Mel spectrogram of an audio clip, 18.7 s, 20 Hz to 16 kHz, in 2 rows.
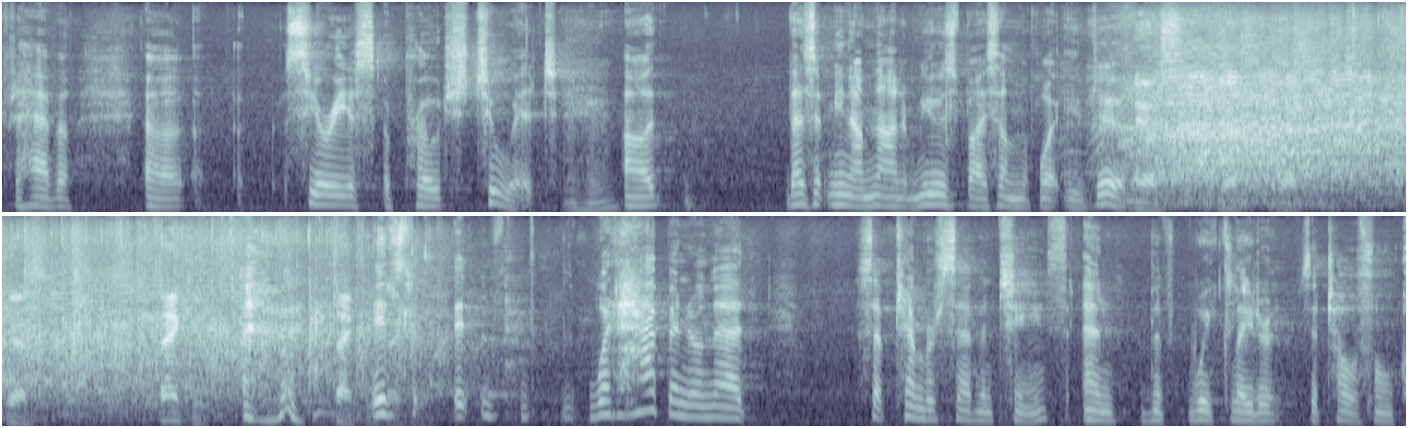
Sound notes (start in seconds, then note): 11.9 applause; 11.9 laughter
